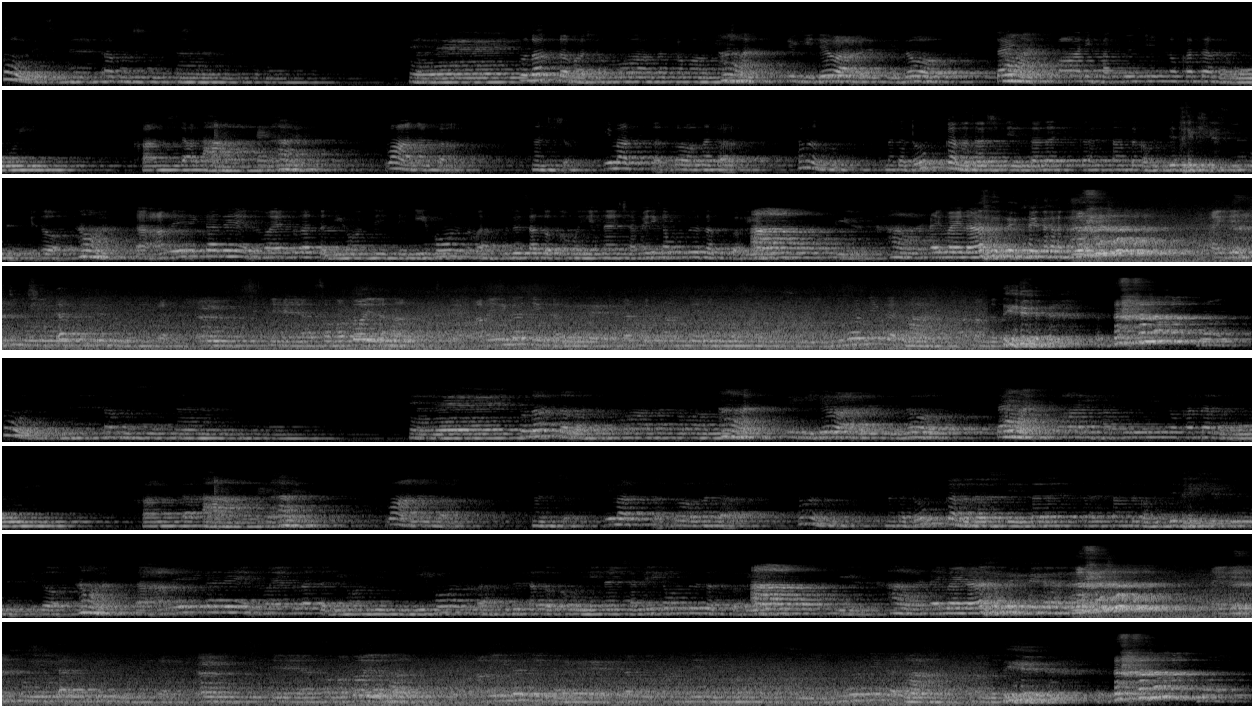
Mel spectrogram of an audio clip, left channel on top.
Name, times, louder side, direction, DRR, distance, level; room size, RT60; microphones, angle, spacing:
voice 1, 0.0-1.7 2.5-3.1 4.1-4.2 5.2-7.3 7.9-9.5 9.9-10.2 10.6-13.0 13.9-14.5 15.0-15.3 16.3-17.1 17.8-18.2 18.5-19.9 20.5-20.9 21.3-25.6 26.3-32.7 33.3-33.8 34.3-35.9 37.1-39.5 40.2-41.5 42.0-43.2 43.7-46.6 47.1-48.6 49.4-49.8, left 1 dB, 75° left, 1 dB, 1.8 m, -33 dB
voice 2, 1.7-2.4 4.1-5.1 7.2-7.5 10.0-10.3 14.5-15.5 25.7-26.1 32.5-33.5 33.8-34.3 35.7-36.6 37.3-38.5 39.4-40.2 41.3-41.6 43.1-43.8 46.5-46.9 48.6-49.4, equal, 10° right, -6 dB, 3.3 m, -29 dB
sound 1, 35.7-47.4, left 2 dB, 35° left, 1.0 m, -38 dB
16.5 x 12.0 x 3.8 m, 2.2 s
head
